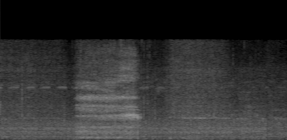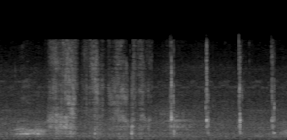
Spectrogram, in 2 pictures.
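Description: A person eating grilled fish: a breathy rush about a second in, then, once the bite is taken, wet chewing with short sharp mouth clicks and lip smacks roughly every half second.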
